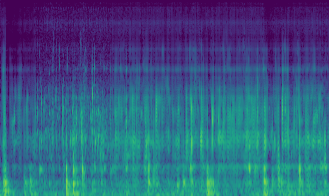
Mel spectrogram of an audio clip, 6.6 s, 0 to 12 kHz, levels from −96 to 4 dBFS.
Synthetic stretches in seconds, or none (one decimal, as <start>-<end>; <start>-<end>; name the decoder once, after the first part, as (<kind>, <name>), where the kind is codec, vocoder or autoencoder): 0.0-0.7 (vocoder, BigVGAN v2); 2.2-6.6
